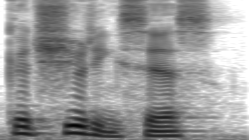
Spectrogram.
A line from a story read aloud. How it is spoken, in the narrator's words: exclaim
